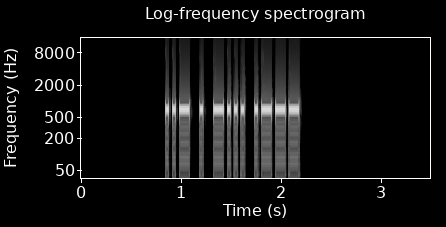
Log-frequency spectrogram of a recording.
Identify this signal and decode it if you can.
Morse code, heard as a keyed tone, about 36 wpm, 700 Hz. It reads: UEBJ
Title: Four Challenging Letter-Number Combinations 35wpm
